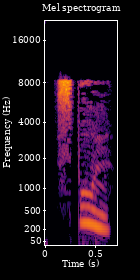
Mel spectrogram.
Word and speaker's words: spun: Spoon, the first person singular present indicative form of the verb a spoon. To say or tell, pronounced spoon. The oo is pronounced like the oo in moon.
